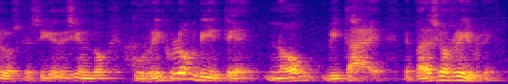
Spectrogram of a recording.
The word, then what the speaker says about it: vitae: Sin embargo, ahora asombrado escucho que todo el mundo habla de curriculum vitae, ¿no? Que es incorrecto, porque en este caso la palabra se escribe vitae, sí, pero se pronuncia curriculum vitae, no se olviden.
